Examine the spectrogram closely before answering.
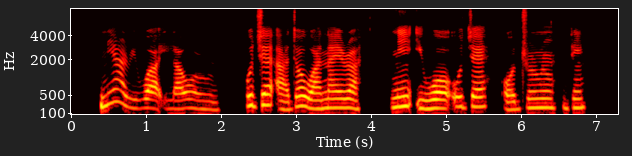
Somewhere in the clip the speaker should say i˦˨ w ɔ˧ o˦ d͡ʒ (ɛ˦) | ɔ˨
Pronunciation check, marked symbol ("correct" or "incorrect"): correct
